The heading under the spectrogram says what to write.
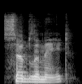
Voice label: "sublimate", American, English; ə - ɪ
